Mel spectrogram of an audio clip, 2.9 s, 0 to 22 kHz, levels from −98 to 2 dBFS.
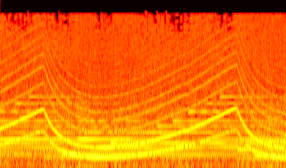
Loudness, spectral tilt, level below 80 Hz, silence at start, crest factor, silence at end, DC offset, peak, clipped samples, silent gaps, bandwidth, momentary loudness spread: -21 LUFS; -3 dB/octave; -44 dBFS; 0 s; 8 dB; 0 s; under 0.1%; -14 dBFS; under 0.1%; none; 17 kHz; 0 LU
